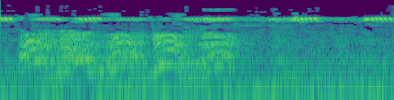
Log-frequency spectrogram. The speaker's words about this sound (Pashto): نه پوهېږم چې دا سپی ولې غاپي.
